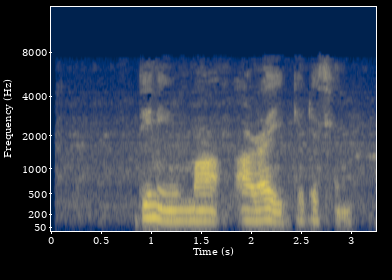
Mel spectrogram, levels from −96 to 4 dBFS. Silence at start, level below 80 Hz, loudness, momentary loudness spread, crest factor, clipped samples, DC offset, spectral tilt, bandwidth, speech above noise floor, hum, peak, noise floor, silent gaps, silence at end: 0.9 s; -58 dBFS; -18 LUFS; 16 LU; 18 dB; under 0.1%; under 0.1%; -7 dB/octave; 7.4 kHz; 31 dB; none; -2 dBFS; -50 dBFS; none; 0.25 s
